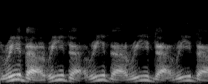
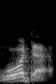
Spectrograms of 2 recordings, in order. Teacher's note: when there's a vowel before and after T is pronounced D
